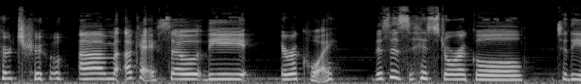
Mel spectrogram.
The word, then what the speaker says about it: Iroquois: There was another tribe called what I believe is pronounced the Iroquois.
